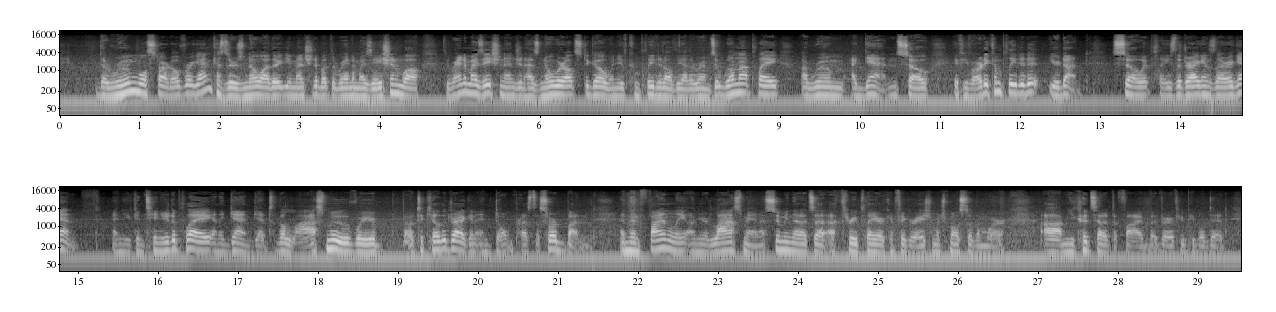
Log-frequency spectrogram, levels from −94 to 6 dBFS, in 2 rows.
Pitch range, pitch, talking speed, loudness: 115-145 Hz, 130 Hz, 225 wpm, -22 LUFS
